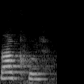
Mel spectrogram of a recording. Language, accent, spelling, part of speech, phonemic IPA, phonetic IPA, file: Armenian, Eastern Armenian, մաքուր, adjective, /mɑˈkʰuɾ/, [mɑkʰúɾ], Hy-մաքուր.ogg
- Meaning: clean; pure; genuine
